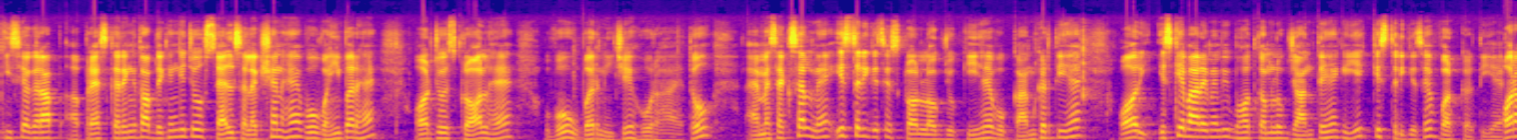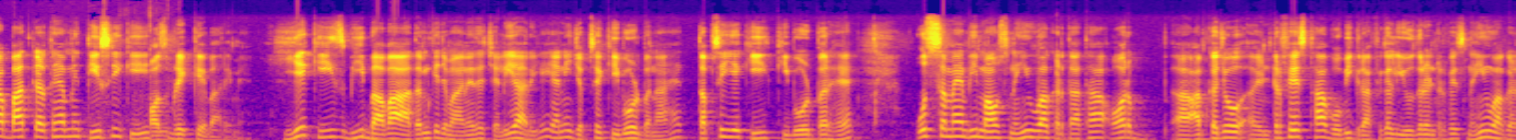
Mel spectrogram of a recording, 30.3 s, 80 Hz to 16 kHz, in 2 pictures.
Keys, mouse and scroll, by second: 15.2 Pause.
